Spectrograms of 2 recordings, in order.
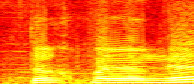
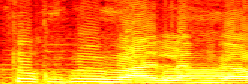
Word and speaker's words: तुख्म बालंगा: तुख्म मलंगा नहीं होता, तुख्म बालंगा होता।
